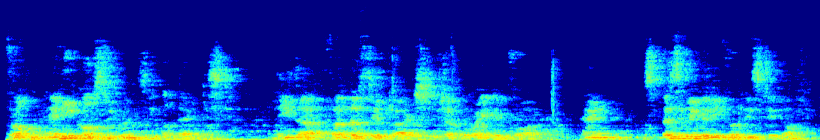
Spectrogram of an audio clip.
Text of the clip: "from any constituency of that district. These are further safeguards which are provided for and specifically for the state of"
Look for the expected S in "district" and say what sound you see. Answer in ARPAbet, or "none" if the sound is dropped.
none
